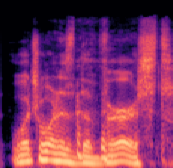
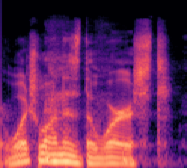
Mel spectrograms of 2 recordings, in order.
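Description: First: Put-on German accent, "worst" as "vorst". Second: Said in the usual way. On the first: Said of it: "that's a standard German accent".

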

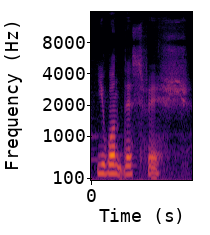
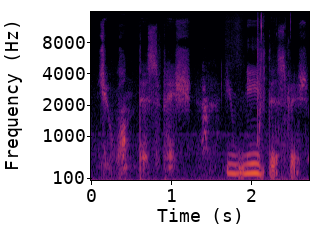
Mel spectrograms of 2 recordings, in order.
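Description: First: Said in the usual way. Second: Breathy whisper coaxing the cat. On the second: Shown as a demonstration. Whispering the fish offer to the cat. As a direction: hush it like a secret offer.

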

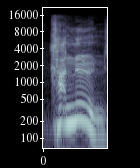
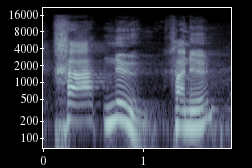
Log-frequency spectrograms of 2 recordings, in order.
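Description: First: Chanun with a throaty guttural ch like kh; Hebrew guttural. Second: Chanun with a rasping back-of-throat ch; chanun, khah-NOON, the ch scraped in the throat; guttural Hebrew. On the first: Teaching the congregation the Hebrew word, guttural chanun. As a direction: chanun said khah-NOON, guttural at the start. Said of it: "So go ahead and say it". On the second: Pastor drilling the congregation on the Hebrew word, guttural chanun. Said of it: "you gotta get that little guttural". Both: Shown as a demonstration.

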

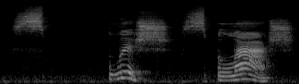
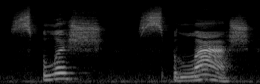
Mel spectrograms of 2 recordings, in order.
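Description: Both takes have the same delivery.

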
